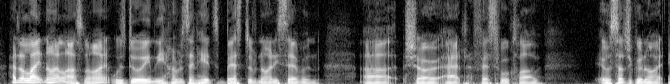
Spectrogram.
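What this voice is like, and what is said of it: Croaky, hoarse voice. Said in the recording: “my voice sounds a little bit croaky, doesn't it?”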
